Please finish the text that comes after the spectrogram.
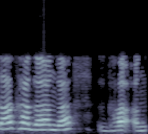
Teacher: आप जब इनका उच्चारण कर रहे हैं तो आपके कंठ से आवाज आ रही है। आपके मुख के अंदर आपके कंठ से आवाज आ रही है। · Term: कंठ्य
